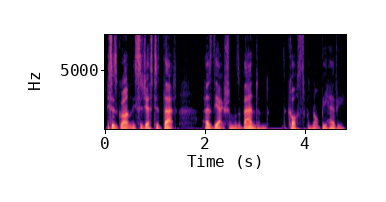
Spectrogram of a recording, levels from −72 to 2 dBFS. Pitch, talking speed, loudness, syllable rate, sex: 125 Hz, 185 wpm, -19 LUFS, 5.7 syllables/s, male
